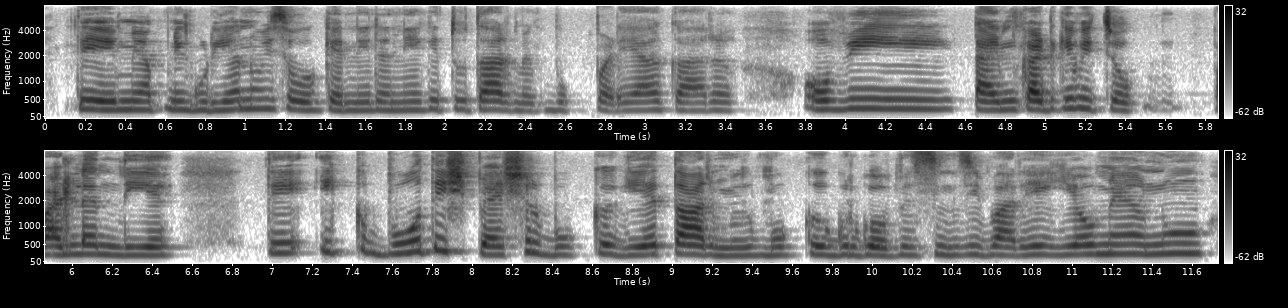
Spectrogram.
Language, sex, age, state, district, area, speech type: Punjabi, female, 30-45, Punjab, Amritsar, urban, spontaneous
